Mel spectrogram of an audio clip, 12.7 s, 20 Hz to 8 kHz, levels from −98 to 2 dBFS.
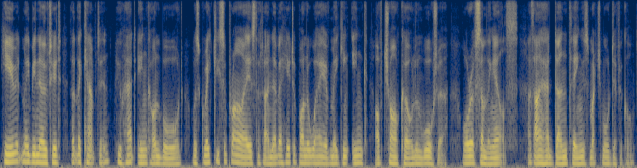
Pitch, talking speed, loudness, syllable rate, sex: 115 Hz, 200 wpm, -20 LUFS, 5.1 syllables/s, male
